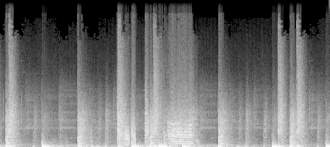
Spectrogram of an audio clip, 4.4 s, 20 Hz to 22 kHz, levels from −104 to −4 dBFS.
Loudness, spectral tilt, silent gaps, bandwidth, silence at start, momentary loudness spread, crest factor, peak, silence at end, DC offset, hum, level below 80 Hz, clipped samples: -8 LUFS; -4 dB/octave; none; over 20 kHz; 0 s; 10 LU; 10 dB; 0 dBFS; 0 s; under 0.1%; none; -22 dBFS; 2%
